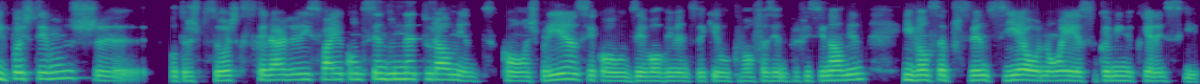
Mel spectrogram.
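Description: A woman with a European Portuguese accent, a dark, mellow tone, ordinary pitch variation and a fairly quick pace. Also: fairly low pitch for a woman, big swings in loudness. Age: 40s. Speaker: recruitment company manager. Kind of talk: interview.

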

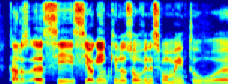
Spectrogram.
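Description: A man at medium pitch, dry and close with no echo, on a very clean recording with a silent background. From São Paulo, Brazil. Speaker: podcast co-host. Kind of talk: casual podcast chat.

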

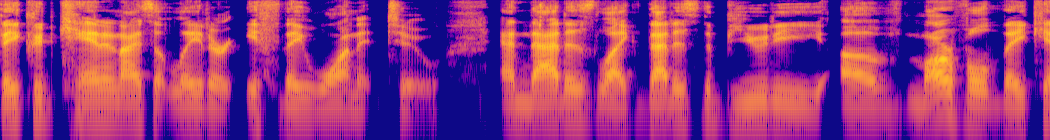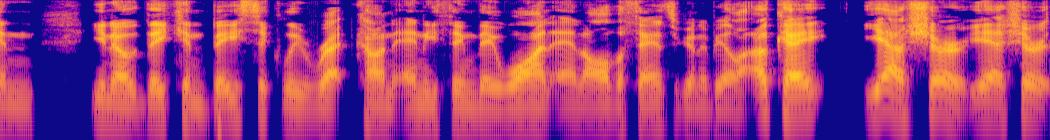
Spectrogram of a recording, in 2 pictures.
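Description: Over a very clean recording with a silent background and a dry, close sound with no echo, a man talks at a fairly quick pace with a medium pitch, ordinary pitch variation, and an ordinary speaking voice. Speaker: podcast host. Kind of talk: casual chat.

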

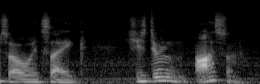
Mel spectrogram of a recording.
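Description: Audible room echo surrounds a man's bright, sharp tone. He speaks at a fairly slow pace. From New Mexico, Gallup. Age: 30s. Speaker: podcast host. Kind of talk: casual monologue.

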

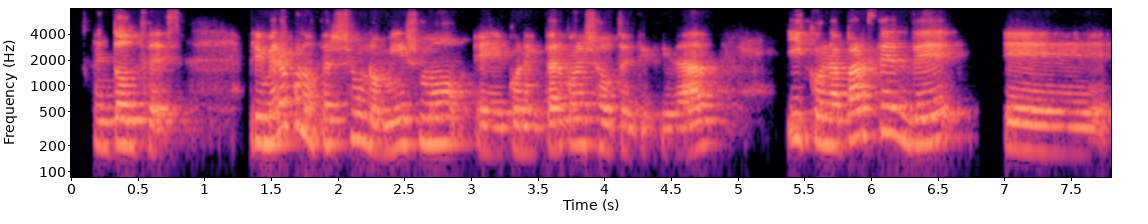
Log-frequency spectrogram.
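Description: A woman talks at a fairly slow pace with ordinary pitch variation, and audible room echo surrounds her voice. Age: 40s. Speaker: entrepreneur and networking coach. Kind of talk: casual interview. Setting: video call. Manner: fluent.

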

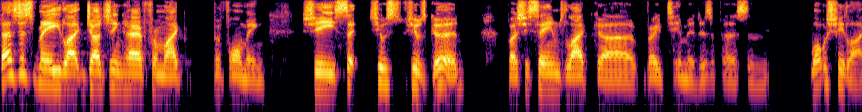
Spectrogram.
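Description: At a fairly slow pace and medium pitch, a man with an Australian accent swings his pitch very widely, in a dry, close sound with no echo against a quiet background. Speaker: podcast host. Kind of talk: casual interview chat. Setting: remote call. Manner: animated.

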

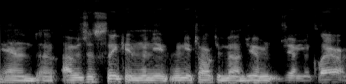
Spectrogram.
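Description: A very deep, low pitch marks this voice. It belongs to a man. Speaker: retired speech teacher, podcast co-host. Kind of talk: casual chat. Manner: halting.

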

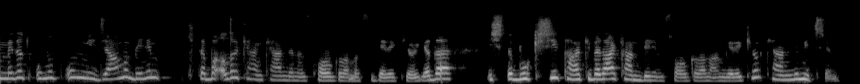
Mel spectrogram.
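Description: Very wide pitch swings at a moderate pace. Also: woman. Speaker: podcast co-host and doctoral student. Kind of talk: casual chat.

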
